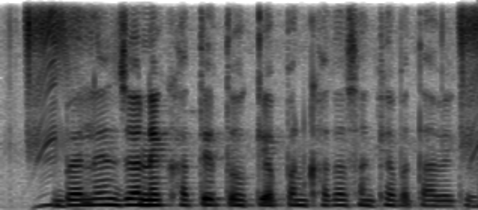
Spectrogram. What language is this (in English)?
Magahi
